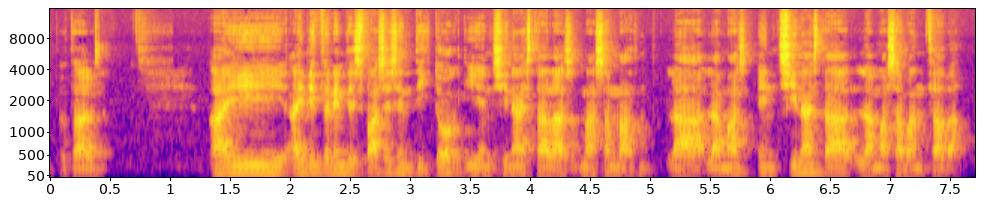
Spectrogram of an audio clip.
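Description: A young man from Spain, a TikTok strategist, chatting as an interview guest and explaining things lively with examples. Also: medium pitch, measured pace. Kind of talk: casual interview chat. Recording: echoey room.

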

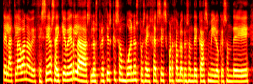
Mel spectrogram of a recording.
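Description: A woman's voice: mid-range voice, little pitch movement, fast. A woman from Spain co-hosting a podcast in casual chat, playful and chatty, acting out quoted voices. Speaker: podcast co-host.

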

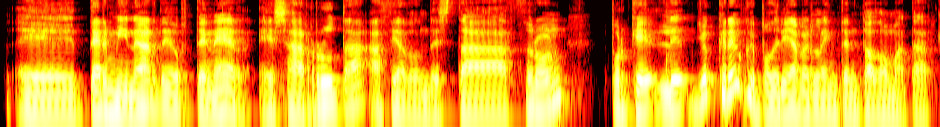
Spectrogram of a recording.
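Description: A man talks through a TV episode with his co-host. His delivery is casual and considered, and he often checks in with a quick tag question. His pitch sits in the middle range. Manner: thoughtful, with frequent tag questions. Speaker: podcast co-host. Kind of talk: casual chat reviewing a TV episode.

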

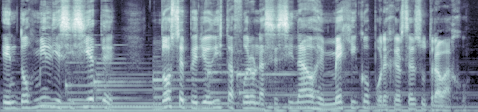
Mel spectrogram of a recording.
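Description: Male podcast host, scripted documentary narration, measured and grave, slightly high voice, guitar music under it. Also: gravelly.

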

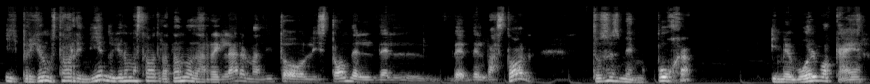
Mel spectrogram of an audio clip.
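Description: A man, a podcast guest, telling a story in casual conversation, animated and acting out what others said. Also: medium pitch, a little fast, vocal fry, slightly rough, faint music behind. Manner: animated storyteller, acts out shouted quotes.

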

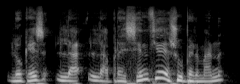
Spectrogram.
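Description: A man with a Spain Spanish accent talks films in a loose, animated way, laughing as he goes. His voice sits high for a man. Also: moderate pace. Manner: animated, laughing, swears casually. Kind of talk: casual film discussion.

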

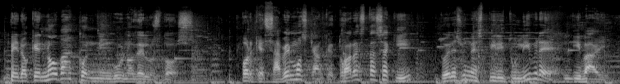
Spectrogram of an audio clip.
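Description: A man's voice: on the high side, sing-song, a little fast. A man with a Spanish accent from Spain improvising a mock-grandiose, sweary comic bit on a talk show. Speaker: comedy show contributor. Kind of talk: improvised comic monologue and banter. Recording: music and crowd behind the voice.

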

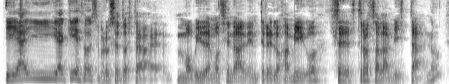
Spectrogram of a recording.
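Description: Going over the plot of a cartoon episode, a podcast co-host chats casually in a medium-pitched voice that is expressive, brisk, pushed and bright. When he quotes lines, he does so with minimal performance.

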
